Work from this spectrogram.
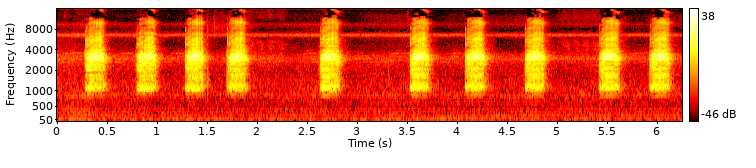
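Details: Squirrel tree frog calling on August 19th, 2022: a series of short raspy, buzzy croaks repeated roughly twice a second with brief irregular pauses, each note rich and nasal over a faint steady background hum.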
